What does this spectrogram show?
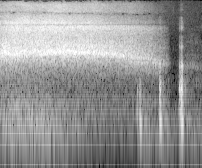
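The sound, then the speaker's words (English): A loud, steady rush of recorded ocean wave sounds playing as music in a room at a massage place, hissing evenly before fading away near the end, where a few brief soft bumps follow. “So in this place, there is extraordinarily, in this room, there's extraordinarily loud ocean wave music playing, mm. ocean wave sounds playing, right?”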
